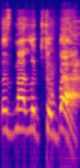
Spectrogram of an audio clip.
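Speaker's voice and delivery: very high-pitched comic voice. Joking that a co-host's line needs a Borat voice: Borat voice. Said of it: "in, like, a Borat voice".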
